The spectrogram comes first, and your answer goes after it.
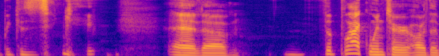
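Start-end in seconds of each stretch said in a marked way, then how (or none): none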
